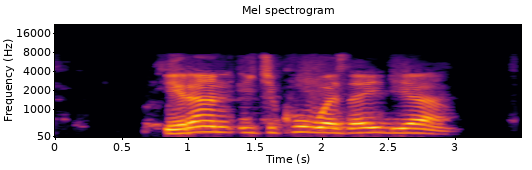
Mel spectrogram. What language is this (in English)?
Swahili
